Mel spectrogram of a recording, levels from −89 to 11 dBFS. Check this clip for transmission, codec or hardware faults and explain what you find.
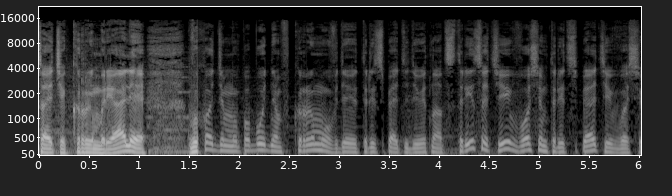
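One fault is present: a sudden gain jump. At 1.58 s the whole signal drops by about 12 dB in a single step and stays at that lower level to the end of the clip. The sound and the background noise fall together, with no fade between the two levels. The likely cause is a digital gain change applied from one sample to the next without a ramp, such as a level setting or bit shift taking effect instantly.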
